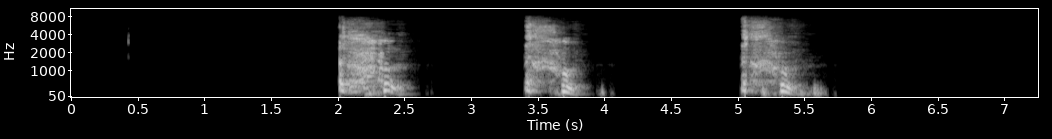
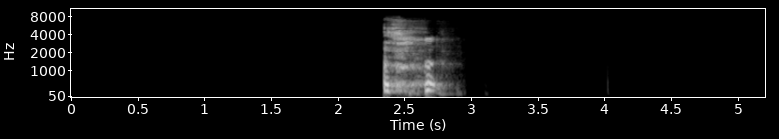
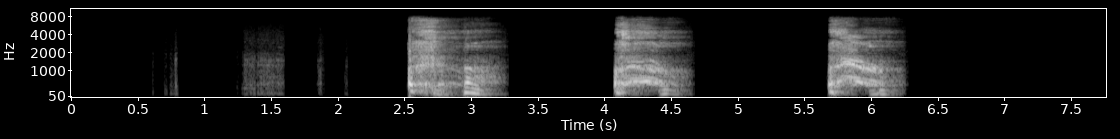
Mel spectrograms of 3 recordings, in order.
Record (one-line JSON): {"three_cough_length": "7.3 s", "three_cough_amplitude": 29651, "three_cough_signal_mean_std_ratio": 0.32, "cough_length": "5.2 s", "cough_amplitude": 27774, "cough_signal_mean_std_ratio": 0.18, "exhalation_length": "7.8 s", "exhalation_amplitude": 29302, "exhalation_signal_mean_std_ratio": 0.33, "survey_phase": "beta (2021-08-13 to 2022-03-07)", "age": "65+", "gender": "Male", "wearing_mask": "No", "symptom_cough_any": true, "symptom_runny_or_blocked_nose": true, "symptom_sore_throat": true, "symptom_diarrhoea": true, "symptom_fatigue": true, "symptom_headache": true, "symptom_onset": "3 days", "smoker_status": "Never smoked", "respiratory_condition_asthma": false, "respiratory_condition_other": false, "recruitment_source": "Test and Trace", "submission_delay": "1 day", "covid_test_result": "Positive", "covid_test_method": "RT-qPCR", "covid_ct_value": 24.8, "covid_ct_gene": "ORF1ab gene", "covid_ct_mean": 25.2, "covid_viral_load": "5500 copies/ml", "covid_viral_load_category": "Minimal viral load (< 10K copies/ml)"}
